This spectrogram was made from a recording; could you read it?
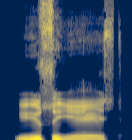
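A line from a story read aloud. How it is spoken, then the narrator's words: Smiling boom. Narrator (Russian): прогудел Арнольд, улыбаясь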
